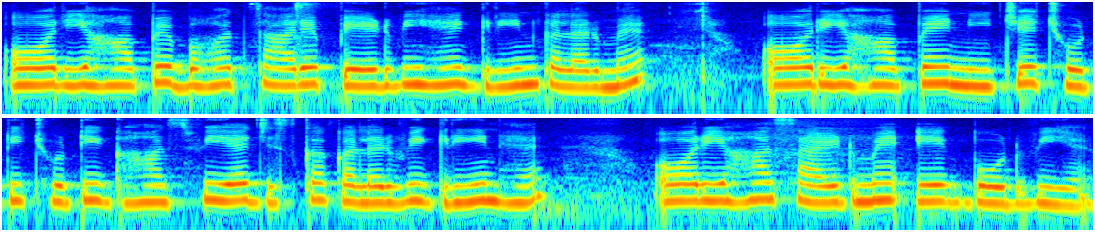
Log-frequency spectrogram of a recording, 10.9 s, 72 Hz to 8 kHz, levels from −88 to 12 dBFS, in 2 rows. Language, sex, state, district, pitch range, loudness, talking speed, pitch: Hindi, female, Bihar, Sitamarhi, 235-255 Hz, -15 LUFS, 175 wpm, 245 Hz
